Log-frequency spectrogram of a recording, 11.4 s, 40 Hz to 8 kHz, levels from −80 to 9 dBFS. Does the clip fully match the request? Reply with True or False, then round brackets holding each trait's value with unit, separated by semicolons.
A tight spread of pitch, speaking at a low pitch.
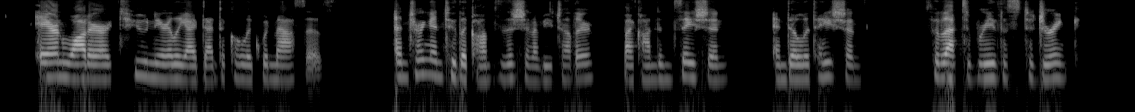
False (1.7 semitones; 190 Hz)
